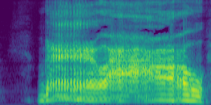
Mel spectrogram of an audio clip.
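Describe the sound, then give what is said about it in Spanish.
A person's voice imitates a werewolf's growling bark: one loud, drawn-out snarl lasting about two seconds, rough and strained, with nothing else around it. “ladró el hombre lobo con cara de bobo.”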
